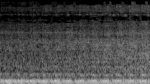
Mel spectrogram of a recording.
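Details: Car with 93,000 original miles, running on a jump box: low, lumpy idle with uneven clattery beat; tired engine with zero oil pressure, sounding badly hurt.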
